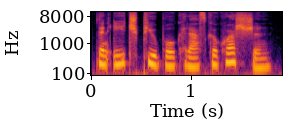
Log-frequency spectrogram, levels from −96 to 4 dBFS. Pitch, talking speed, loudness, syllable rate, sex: 195 Hz, 220 wpm, -18 LUFS, 5.5 syllables/s, female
